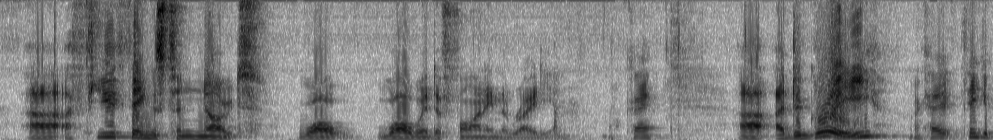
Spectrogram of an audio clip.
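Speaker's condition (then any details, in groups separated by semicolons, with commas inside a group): No condition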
